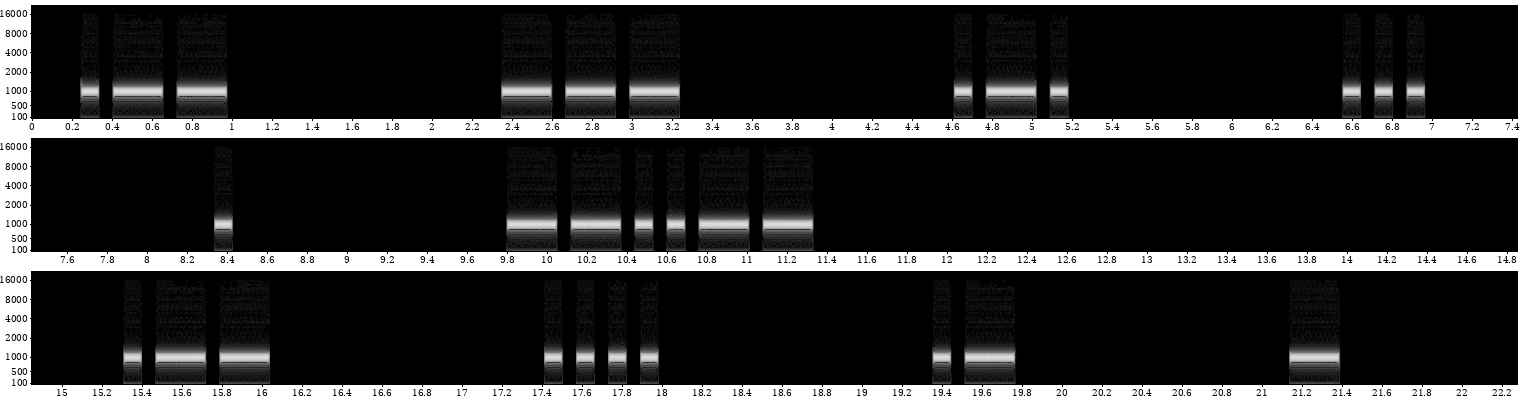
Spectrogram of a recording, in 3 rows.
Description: Morse code, heard as a keyed tone, about 15 wpm, spaced as for 5 wpm, 1000 Hz. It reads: WORSE, WHAT
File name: qotdfiles / 5wpm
